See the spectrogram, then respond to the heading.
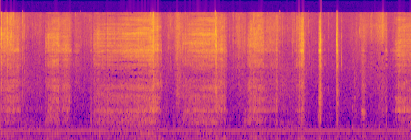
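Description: A gloved hand carves and scrapes grooves into a solid light wood plank with a tool, making dry, bright rasping strokes in uneven bursts. Near the end, a few sharp, quick ticks stand out over the scraping. A faint steady low hum runs underneath throughout.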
